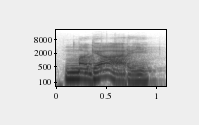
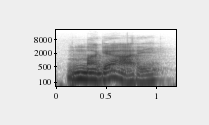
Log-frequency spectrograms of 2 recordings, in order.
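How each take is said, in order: Both takes have the same delivery.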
